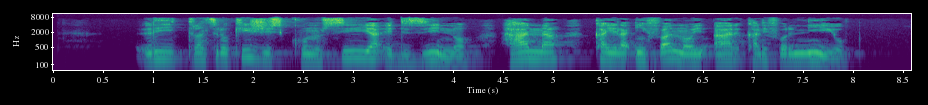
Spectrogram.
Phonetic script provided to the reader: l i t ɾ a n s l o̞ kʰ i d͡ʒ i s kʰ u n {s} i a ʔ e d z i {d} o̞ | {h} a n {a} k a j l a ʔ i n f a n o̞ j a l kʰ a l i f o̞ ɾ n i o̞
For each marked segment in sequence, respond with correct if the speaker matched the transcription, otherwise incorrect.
correct, incorrect: n, correct, correct

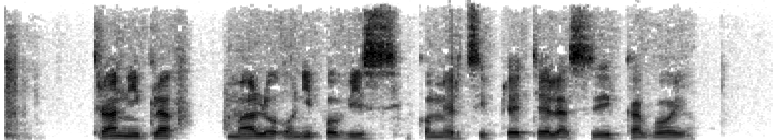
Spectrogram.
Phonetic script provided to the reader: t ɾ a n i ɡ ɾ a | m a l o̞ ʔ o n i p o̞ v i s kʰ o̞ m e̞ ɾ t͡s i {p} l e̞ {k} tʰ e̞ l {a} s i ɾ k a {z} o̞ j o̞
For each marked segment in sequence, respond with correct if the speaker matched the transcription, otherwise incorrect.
correct, incorrect: none, correct, incorrect: v

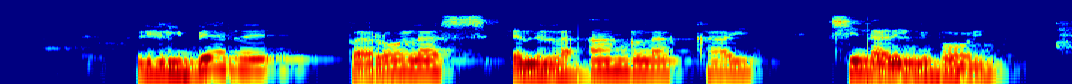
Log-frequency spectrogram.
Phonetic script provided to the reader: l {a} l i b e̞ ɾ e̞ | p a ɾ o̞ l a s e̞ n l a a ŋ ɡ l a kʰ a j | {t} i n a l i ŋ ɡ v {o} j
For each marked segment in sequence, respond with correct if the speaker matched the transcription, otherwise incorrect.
incorrect: i, incorrect: t͡ʃ, correct

